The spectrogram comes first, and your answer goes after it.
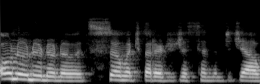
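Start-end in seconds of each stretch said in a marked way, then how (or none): none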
